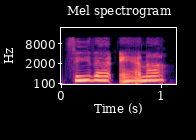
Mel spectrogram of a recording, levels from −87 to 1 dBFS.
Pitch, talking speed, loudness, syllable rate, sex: 260 Hz, 155 wpm, -17 LUFS, 4.1 syllables/s, female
